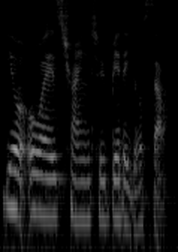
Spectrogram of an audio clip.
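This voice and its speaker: Lowish-voiced woman chatting on a livestream. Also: moderate pace, darkish tone. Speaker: livestream co-host. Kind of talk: casual livestream chat.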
